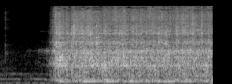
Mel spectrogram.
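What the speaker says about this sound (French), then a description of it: "Hop, j'insère mon couvercle, mon gobelet doseur et je programme 2 minutes." Thermomix food processor running at speed 4, a loud close motor whir that starts abruptly and holds steady for about a second and a half before cutting off.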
